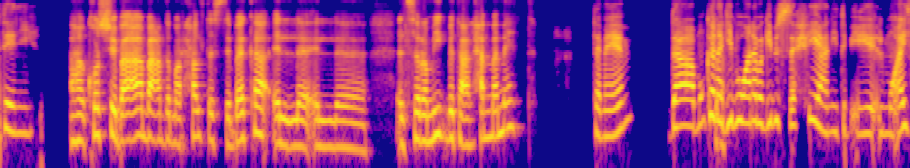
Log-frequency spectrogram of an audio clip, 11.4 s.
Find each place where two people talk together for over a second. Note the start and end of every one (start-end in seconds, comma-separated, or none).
none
